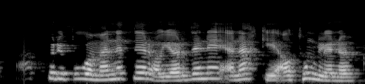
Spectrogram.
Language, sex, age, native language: Icelandic, male, 11, Icelandic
